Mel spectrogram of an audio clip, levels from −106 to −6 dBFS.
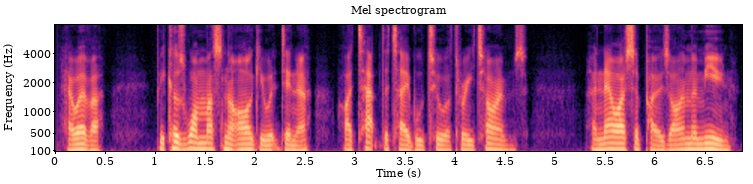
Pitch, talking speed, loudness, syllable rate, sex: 120 Hz, 200 wpm, -19 LUFS, 7.0 syllables/s, male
